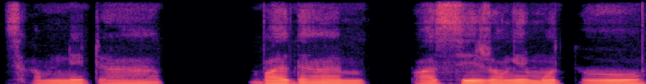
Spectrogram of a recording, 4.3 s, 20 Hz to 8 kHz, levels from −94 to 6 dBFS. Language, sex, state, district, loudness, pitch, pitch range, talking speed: Bengali, male, West Bengal, Jhargram, -23 LUFS, 120 Hz, 115-125 Hz, 70 wpm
